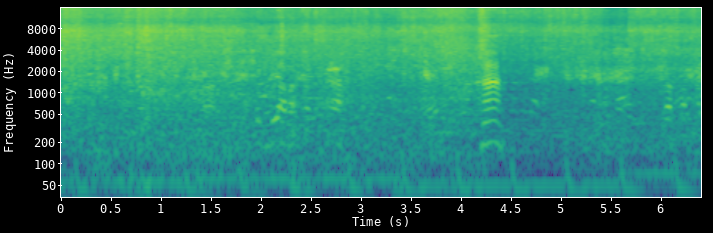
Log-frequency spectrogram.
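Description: Water splashes in a pool outdoors.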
